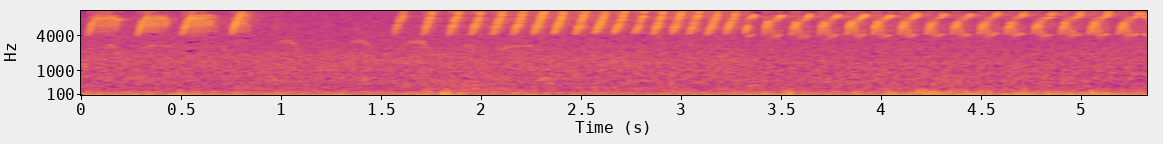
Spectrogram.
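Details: Saffron finch song: four sharp, high, clipped notes, a brief pause, then a long, fast, even series of strong clicking notes that runs to the end, over a steady low rumble of background noise.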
